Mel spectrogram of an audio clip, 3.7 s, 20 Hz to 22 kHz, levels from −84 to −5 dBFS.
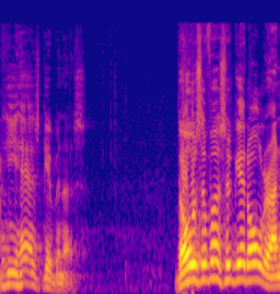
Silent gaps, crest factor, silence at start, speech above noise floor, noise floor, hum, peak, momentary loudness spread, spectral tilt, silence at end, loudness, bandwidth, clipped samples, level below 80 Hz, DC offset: none; 14 dB; 0 s; 45 dB; -59 dBFS; none; 0 dBFS; 17 LU; -5.5 dB/octave; 0 s; -13 LUFS; 16 kHz; under 0.1%; -58 dBFS; under 0.1%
